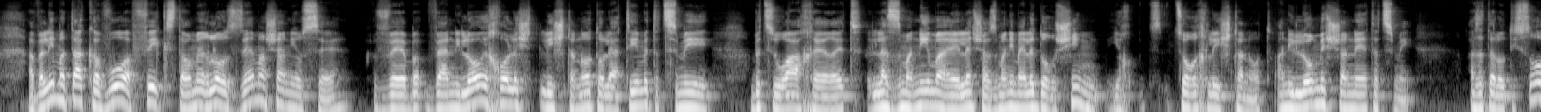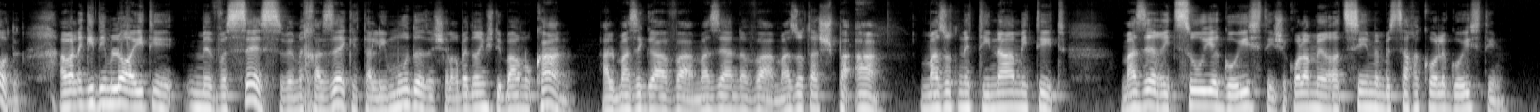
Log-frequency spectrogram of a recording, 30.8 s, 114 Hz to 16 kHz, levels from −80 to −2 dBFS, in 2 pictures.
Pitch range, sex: 115-145 Hz, male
